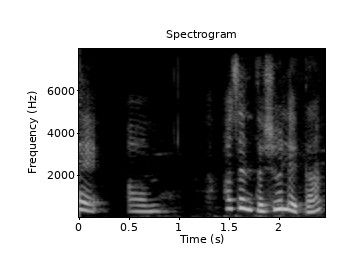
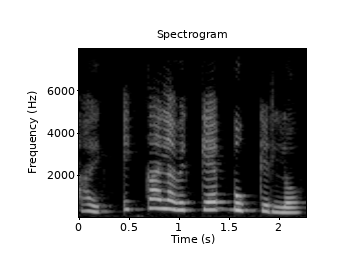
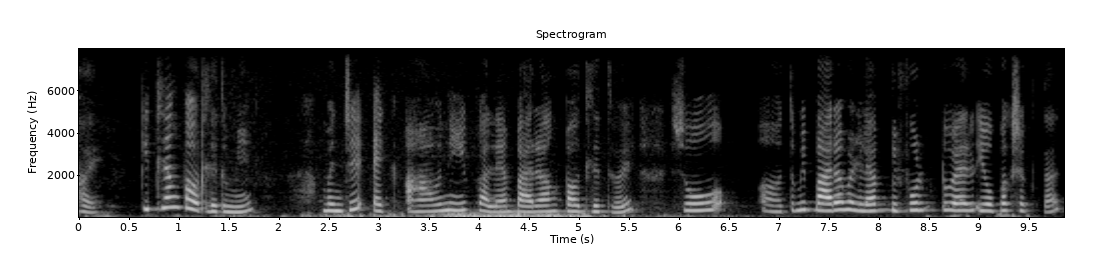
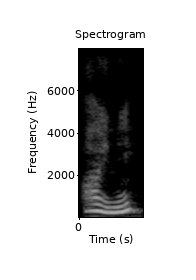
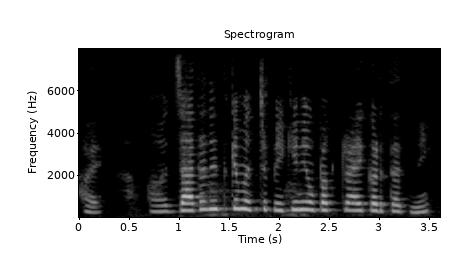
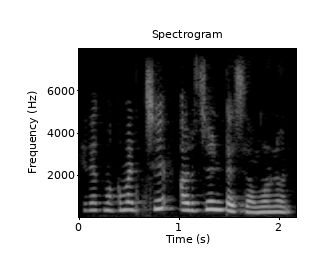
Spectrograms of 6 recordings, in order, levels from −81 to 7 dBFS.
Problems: constant background noise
